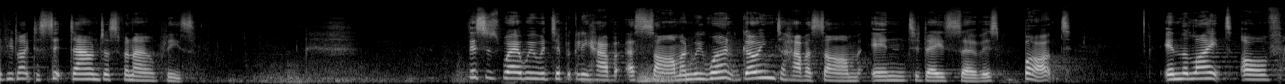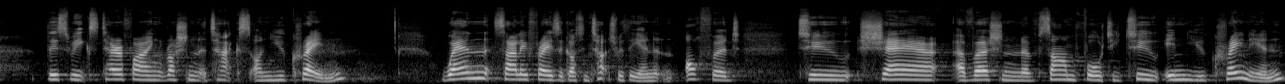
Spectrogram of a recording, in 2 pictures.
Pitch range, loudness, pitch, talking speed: 190-245 Hz, -23 LUFS, 220 Hz, 140 wpm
